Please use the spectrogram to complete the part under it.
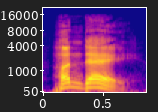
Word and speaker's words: Hyundai: Welcome to the Monday edition of the Around the NFL Podcast, driven, not sponsored, freaking driven by Hyundai, which rhymes with Sunday.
